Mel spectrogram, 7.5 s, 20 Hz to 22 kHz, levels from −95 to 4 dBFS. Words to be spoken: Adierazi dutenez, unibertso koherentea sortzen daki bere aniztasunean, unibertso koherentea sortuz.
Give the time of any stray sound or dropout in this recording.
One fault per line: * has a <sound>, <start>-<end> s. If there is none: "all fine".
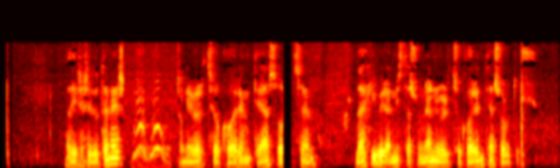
* has a bark, 1.7-2.3 s
* has a dropout, 3.8-3.9 s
